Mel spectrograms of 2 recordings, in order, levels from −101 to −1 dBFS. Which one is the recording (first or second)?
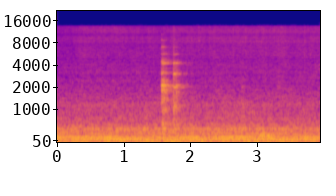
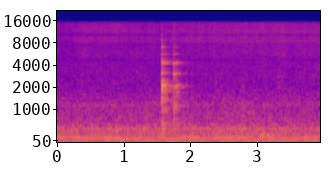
second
